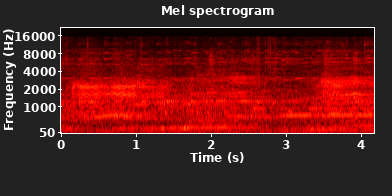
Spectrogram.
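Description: A flock of sheep bleating, with wavering calls: a long one at the start and another near the end.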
